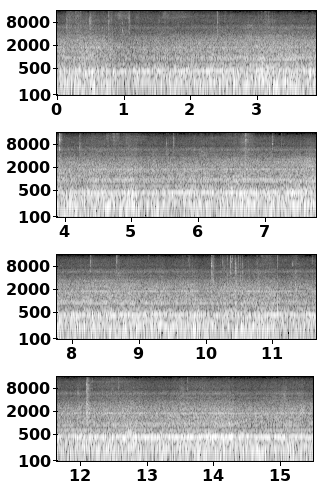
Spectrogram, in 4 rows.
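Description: JR 185 series electric train running: a steady rumble with a constant hum and a few faint clicks.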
